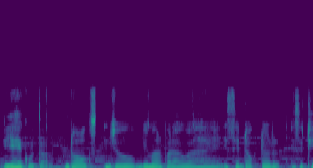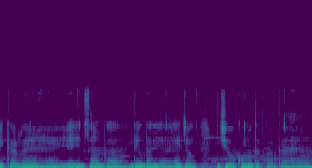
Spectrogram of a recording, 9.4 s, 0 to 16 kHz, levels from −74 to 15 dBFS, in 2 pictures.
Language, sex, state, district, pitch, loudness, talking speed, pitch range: Maithili, male, Bihar, Supaul, 155 Hz, -27 LUFS, 180 wpm, 140-165 Hz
